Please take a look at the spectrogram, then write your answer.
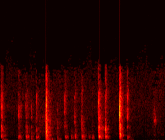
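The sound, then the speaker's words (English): Quick, uneven keystrokes clatter on a computer keyboard as someone looks up a song, about a dozen clicks in a short burst with a few sharper taps, fairly quiet, with no voices. “And I'm going to look up the song right now.”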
